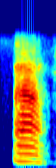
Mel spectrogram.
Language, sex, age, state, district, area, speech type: Manipuri, male, 18-30, Manipur, Chandel, rural, conversation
